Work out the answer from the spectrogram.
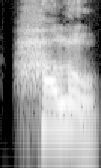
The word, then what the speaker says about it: halo: Almost. It's halo. Halo. Hello. So just like Hello. hello. How do you spell that? Just Halo. It's like Beyonce's hello.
